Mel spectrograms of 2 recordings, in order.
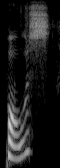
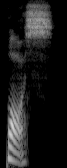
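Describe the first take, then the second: First: "pose" said with a long oh vowel, poz, set against "pause"; pronunciation of pose. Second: "pause" said like paws, long aw vowel ending in z; pronunciation of pause. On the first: Teacher contrasting "pose" with "pause" for the class, long oh. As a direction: say "pose" as poʊz with a rounded oh glide. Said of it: "Iba po yung pose". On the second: Teacher showing students how to say "pause", pɔz with a long aw. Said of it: "ang pronunciation po dyan sa number five". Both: Shown as a demonstration.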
